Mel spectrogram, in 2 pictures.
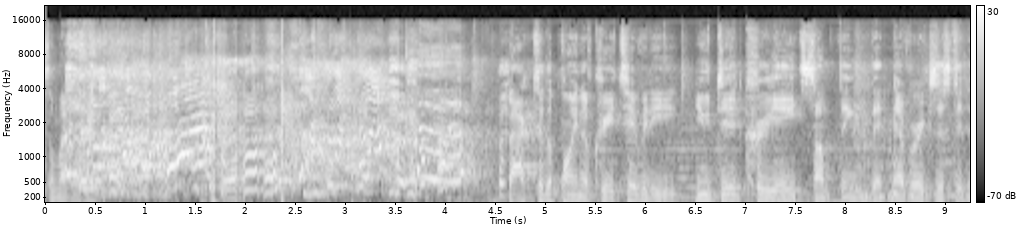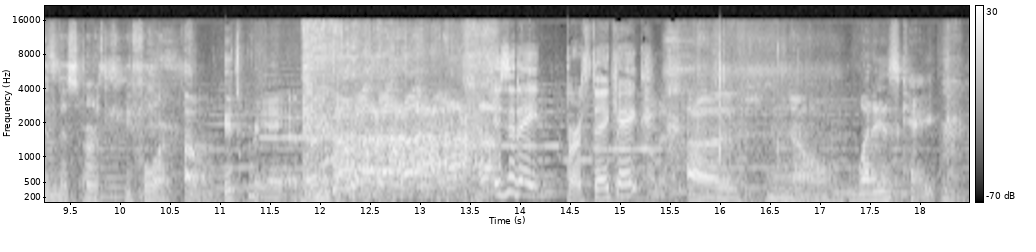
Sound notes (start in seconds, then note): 0.2 laughter; 11.8 laughter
